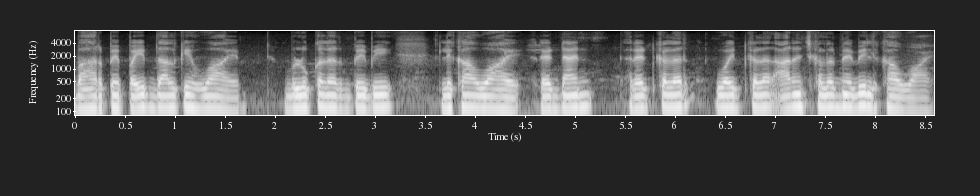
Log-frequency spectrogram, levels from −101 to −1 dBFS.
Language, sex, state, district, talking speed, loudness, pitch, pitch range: Hindi, male, Haryana, Jhajjar, 190 wpm, -15 LUFS, 120 Hz, 115-125 Hz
